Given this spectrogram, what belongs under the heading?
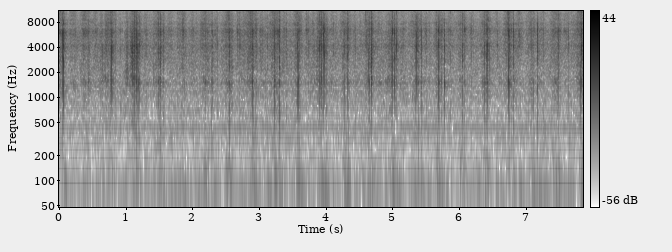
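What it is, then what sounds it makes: Synthetic stretch leggings fabric being scratched. Fingernails scratch rapidly over patterned spandex and polyester yoga pants worn over the knee, giving a quick, uneven run of dry, bright scrapes against a low background rumble. A faint steady tone sits underneath.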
